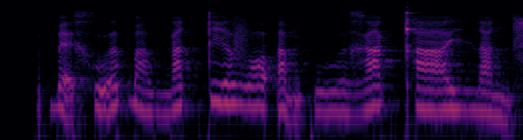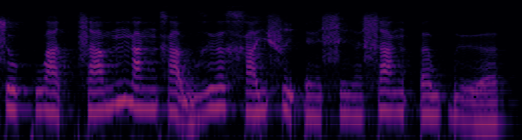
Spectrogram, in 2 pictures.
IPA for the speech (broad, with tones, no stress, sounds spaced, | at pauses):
ɓ ɛ̰˧˨ x ṵ˧˥ ə̯ ɓ a̤˨˩ w ŋ a˦˥ t̚ t̪ i˧ ə̯ v ɔ˧ ʔ a̰˧˨ m k w ṳ˨˩ ə̯ ɣ a˦˥ k̚ t̪ʰ aː˧ j n a˧˩ n s u˧˩ k w a˨˩ t̚ s a˨˦ m ŋ a˧ ŋ x a̰˧˨ w ɣ ɨ˧ ə̯ x a˨˦ j f ḭ˧˨ ʔ e̤˨˩ s i̤˨˩ ə̯ s a˧ ŋ ʔ ə˧ w ɓ ɨ˧˩˨ ə̯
